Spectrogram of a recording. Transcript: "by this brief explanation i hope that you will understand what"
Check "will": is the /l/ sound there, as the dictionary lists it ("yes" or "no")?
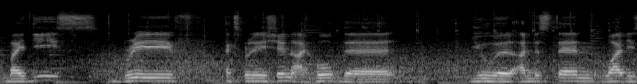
yes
